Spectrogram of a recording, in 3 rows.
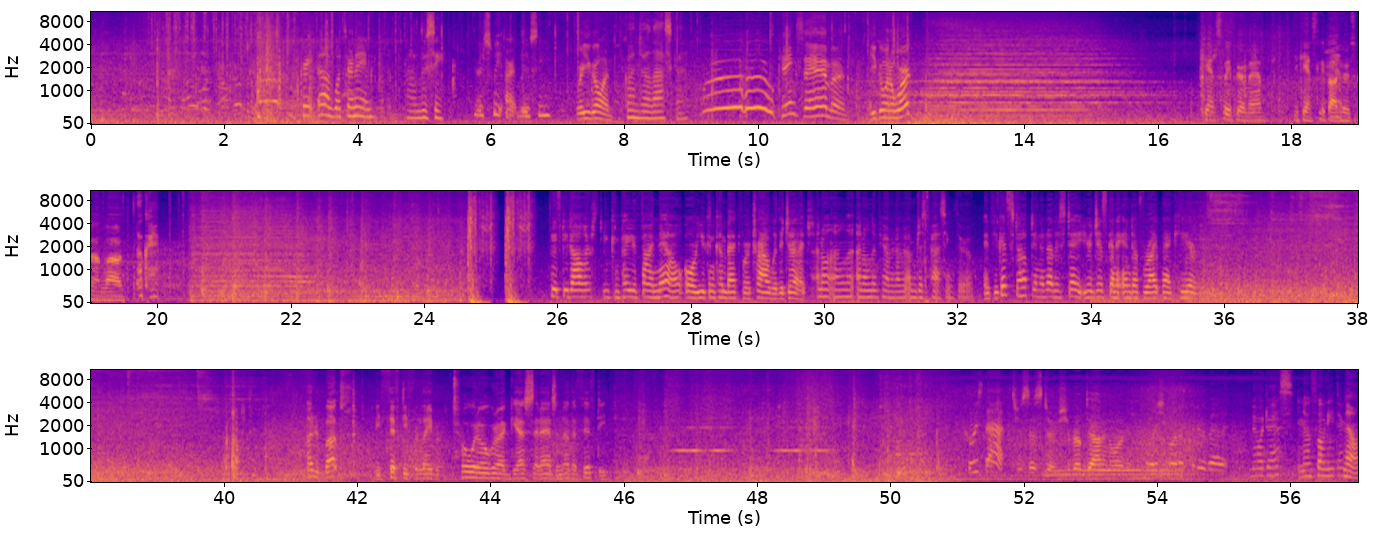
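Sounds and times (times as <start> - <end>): train rumbling and rattling: 0.0 - 1.8, 2.4 - 24.7, 34.1 - 57.0.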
